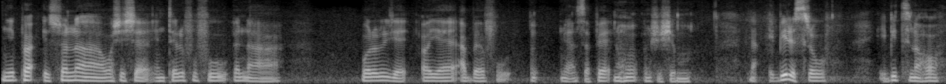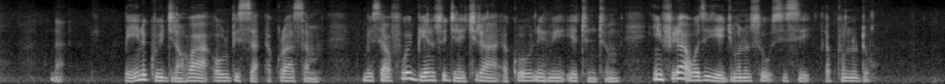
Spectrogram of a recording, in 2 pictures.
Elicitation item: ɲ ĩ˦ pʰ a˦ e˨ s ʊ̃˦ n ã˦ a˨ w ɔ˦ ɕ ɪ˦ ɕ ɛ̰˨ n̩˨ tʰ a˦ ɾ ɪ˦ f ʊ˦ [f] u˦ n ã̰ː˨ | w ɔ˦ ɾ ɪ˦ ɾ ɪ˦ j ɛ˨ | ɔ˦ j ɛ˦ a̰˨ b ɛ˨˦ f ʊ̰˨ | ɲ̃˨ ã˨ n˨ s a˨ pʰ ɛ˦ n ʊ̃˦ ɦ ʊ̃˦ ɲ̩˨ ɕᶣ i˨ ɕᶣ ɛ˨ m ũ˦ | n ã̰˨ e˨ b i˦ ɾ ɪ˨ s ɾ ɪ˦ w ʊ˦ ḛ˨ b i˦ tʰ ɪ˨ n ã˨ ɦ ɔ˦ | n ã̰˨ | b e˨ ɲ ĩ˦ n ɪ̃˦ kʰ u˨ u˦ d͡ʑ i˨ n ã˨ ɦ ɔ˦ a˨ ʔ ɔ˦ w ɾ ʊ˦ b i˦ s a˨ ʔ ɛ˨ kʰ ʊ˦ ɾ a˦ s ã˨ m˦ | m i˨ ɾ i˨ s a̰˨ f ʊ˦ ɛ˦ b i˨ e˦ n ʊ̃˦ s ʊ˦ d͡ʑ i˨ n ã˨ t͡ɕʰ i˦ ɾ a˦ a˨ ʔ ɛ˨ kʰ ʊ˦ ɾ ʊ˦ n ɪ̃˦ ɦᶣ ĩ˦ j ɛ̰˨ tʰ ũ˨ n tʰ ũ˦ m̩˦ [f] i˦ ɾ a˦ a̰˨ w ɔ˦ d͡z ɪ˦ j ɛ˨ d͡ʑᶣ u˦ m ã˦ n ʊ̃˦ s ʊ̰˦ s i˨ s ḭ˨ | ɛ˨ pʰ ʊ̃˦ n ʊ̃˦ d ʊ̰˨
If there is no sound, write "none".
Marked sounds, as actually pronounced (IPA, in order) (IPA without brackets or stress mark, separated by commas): f, f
